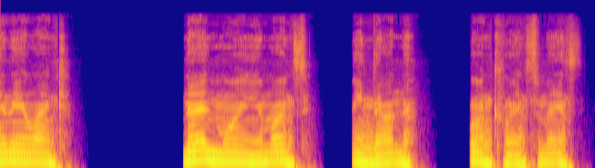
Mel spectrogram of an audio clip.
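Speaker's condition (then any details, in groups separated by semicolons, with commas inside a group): ALS; stem cell treatment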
